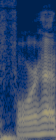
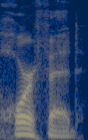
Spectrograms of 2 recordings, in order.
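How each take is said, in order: First: The word begins with an F sound. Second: The word begins with an H sound. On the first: The speaker calls it right. "they could never say forehead right" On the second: The speaker calls it wrong. "Always came out Horfed"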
